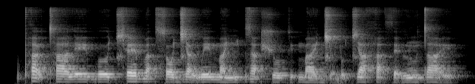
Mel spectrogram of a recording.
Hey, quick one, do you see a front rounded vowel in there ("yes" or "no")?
no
